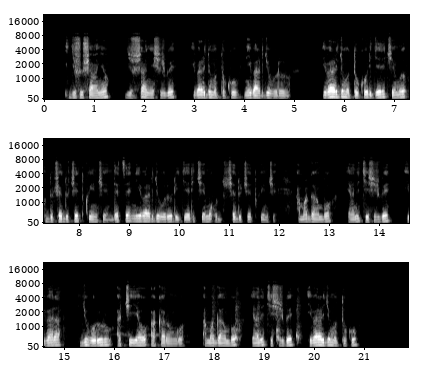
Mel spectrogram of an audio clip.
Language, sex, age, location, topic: Kinyarwanda, male, 18-24, Kigali, health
